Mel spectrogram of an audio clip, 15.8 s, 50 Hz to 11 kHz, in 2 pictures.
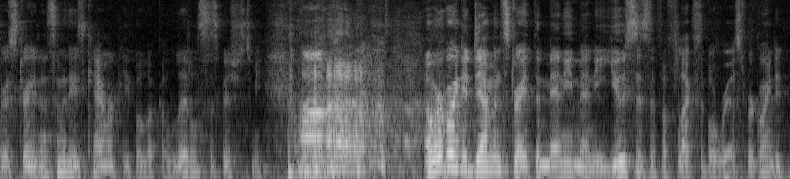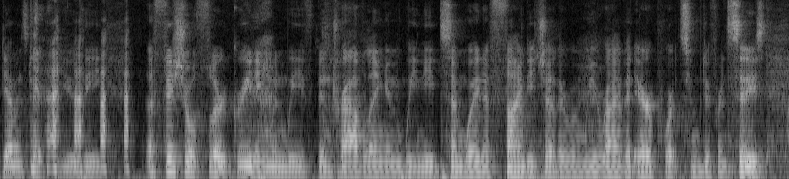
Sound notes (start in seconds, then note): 2.9 other singers and audience laugh; 8.2 host laughs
